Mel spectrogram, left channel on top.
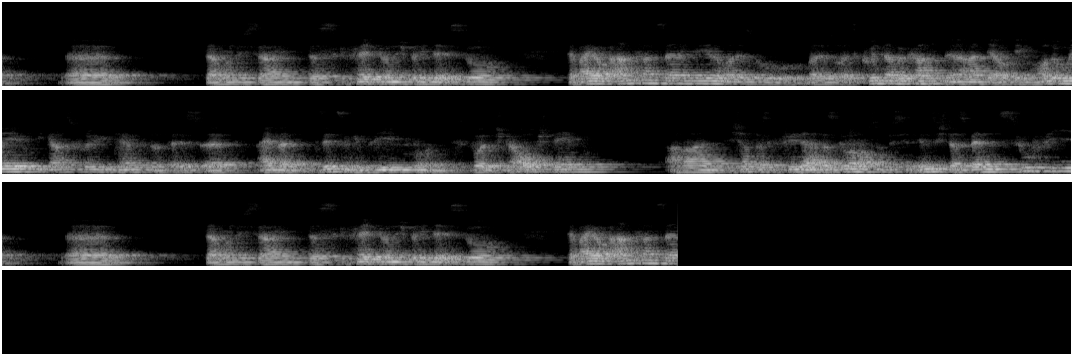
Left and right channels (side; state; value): right; drops out; at 6.8 s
